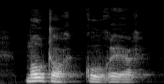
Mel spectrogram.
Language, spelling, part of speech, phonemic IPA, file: Dutch, motorcoureur, noun, /ˈmotɔrkuˌrør/, Nl-motorcoureur.ogg
- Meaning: motorcycle racer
